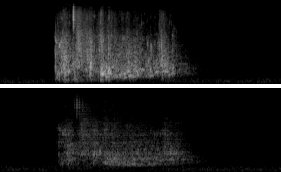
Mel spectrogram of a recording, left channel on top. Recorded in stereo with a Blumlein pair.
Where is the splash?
45° left, 1.0 m.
